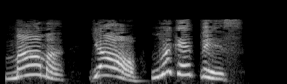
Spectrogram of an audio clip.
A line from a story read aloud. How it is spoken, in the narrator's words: I yelled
